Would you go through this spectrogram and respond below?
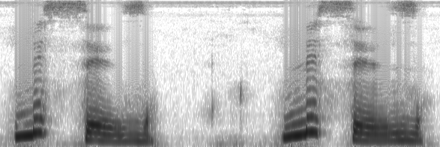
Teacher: is represented by two s letters so we start with Miss that final s is actually representing the sound Z so it buzzes your vocal folds or vocal cords vibrate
